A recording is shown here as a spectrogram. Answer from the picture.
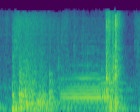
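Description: A wooden panel door pulled shut with a thud, over background music with sustained notes.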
